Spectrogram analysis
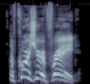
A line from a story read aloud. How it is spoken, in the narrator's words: I shouted, enraged anew by his halting speech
